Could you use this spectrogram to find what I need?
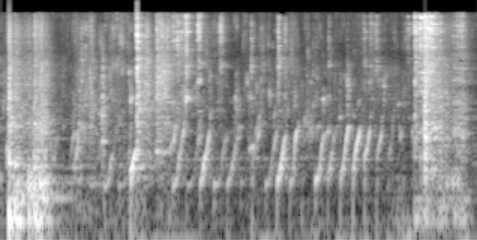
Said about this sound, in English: I'm rinsing off some dishes now to put in the dishwasher.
